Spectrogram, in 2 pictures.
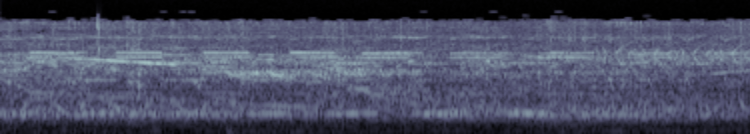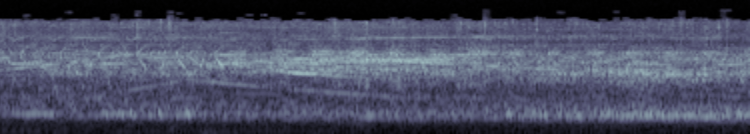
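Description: Several toy sirens wail and warble at once.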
